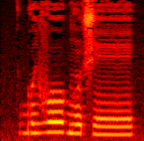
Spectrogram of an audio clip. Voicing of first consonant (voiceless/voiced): voiced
